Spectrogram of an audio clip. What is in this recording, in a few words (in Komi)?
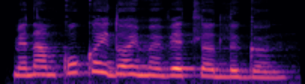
менам кокӧй доймӧ ветлӧдлігӧн, f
